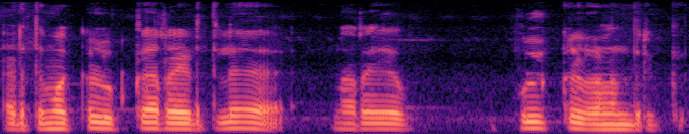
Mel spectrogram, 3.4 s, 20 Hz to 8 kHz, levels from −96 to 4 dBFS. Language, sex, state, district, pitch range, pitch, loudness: Tamil, male, Tamil Nadu, Kanyakumari, 125-140 Hz, 130 Hz, -18 LUFS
